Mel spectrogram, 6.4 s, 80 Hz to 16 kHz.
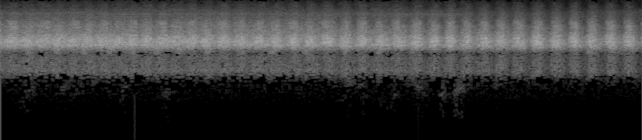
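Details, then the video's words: Cicadas in pine trees about 50 m above the sea, Pefkos Bay, Skiros, Greece, July 2018; intense high buzzing that shifts into clearly pulsed throbs roughly three per second toward the end. "Cicada Sounds, July 2018 Skiros, Greece"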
